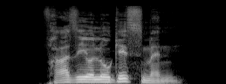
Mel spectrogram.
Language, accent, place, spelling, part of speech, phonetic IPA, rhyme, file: German, Germany, Berlin, Phraseologismen, noun, [fʁazeoloˈɡɪsmən], -ɪsmən, De-Phraseologismen.ogg
- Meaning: plural of Phraseologismus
